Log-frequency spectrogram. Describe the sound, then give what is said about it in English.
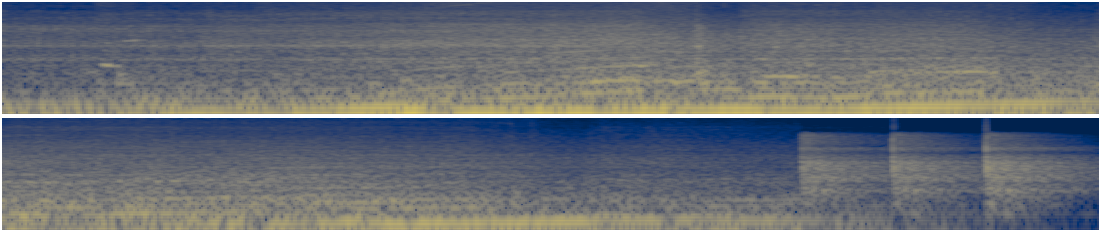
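A heavy truck engine rumbles loudly and steadily, surging as it pulls away, with a couple of sharp knocks near the end as it fades. “Why don't we start to get out on the street, get into our truck, and start selling these Hobbs bootleg stuffed animals?”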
